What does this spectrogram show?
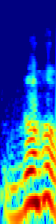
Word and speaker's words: গ্রহ: যেহেতু র ফালা যুক্ত আছে, এই র ফালার সাথে অ আছে, তাই অ এর উচ্চারণটা কি হয়ে যাচ্ছে, ও এর মতো হয়ে যাচ্ছে। ও এর মতো হয়ে সেই উচ্চারণটা দাঁড়াচ্ছে কি গয়ে এইরকম হয়ে যাচ্ছে, গ্রহ উচ্চারণ করছি। আমরা লিখছি গ্রহ কিন্তু উচ্চারণ করছি কি গ্রহ।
